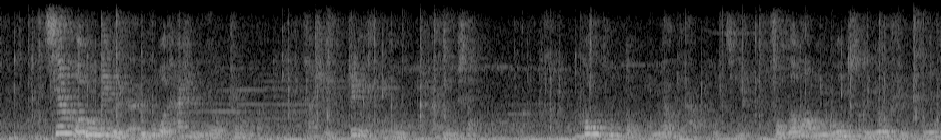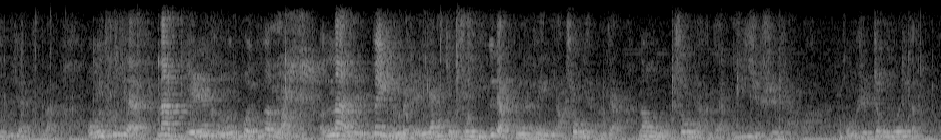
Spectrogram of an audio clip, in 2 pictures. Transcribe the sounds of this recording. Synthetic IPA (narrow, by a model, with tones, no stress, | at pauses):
t͡ɕʰjɛ˥nxwɤ˧˥t̪ʊ˥˧ŋne˥˩ɡə˩ɻə˧˥nɻu˧˥kwɔ˨˩t̪ʰa˥ʂɻ̩˥˩me˧˥ɪjo˨ʊʈ͡ʂɤ˥˧jd̪ə̰˩t̪ʰa˥ʂɻ̩˥˧ʈ͡ʂɤ˥˩ɡə˩xwɤ̰˧˥t̪ʊ˥˩ŋʰ˨a˥ʂu˧˥ɕjɑ˥˩ʊ˧˩˧ə˦˩ | xxɤ˧˥t̪ʊ˥˧ŋt̪ʰu˥˩t̪ʊ˨˩ŋwɔ˨˩mə˦˥jɑ˥˩ʊke˨˩t̪ʰa˥pʰṵ˨˩t͡ɕi˥˩fo˨˩ʊt͡sɤ˧˥wɑ˥˩wɔ˨˩mə˦nkʊ˥ŋsɹ̩˥˩d̪ə˩jo˥ʊʂɻ̩˥˩i˨˩ʈ͡ʂʊ˥ŋkwɔ˧˥tʰu˥ɕɥɛ˨˩nʈ͡ʂʰu˥la˧˥ɪ | wɔ˨˩mə˦nt̪ʰu˥ɕjɛ˨˩lna˥˩pjɛ˧˥ɻə˧˥nkʰɤ˨˩nɤ˧˥ŋxwwə˥˩nlə̰˨˩˧ | na˥˩we˥˩ɪʂə˧˥mə˧ɻə˧˥nja˥˧t͡ɕjo˥˩ʊʂo˥ʊi˧˥ɡə˧t̪jɑ˨˩kʊ˥ŋɥɛ˧˥nfe˥˩ni˨˩jɑ˥˩ʊʂo˥ʊljɑ̰˧˥ŋ˥t̪jɑ̰˨˩˦na˥˩m˧˩wʂo˥ljɑ˧˥ŋ˥t̪jɑ˨˩i˥t͡ɕy˥˧ʂɻ̩˥˩ʈ͡ʂʰɑ˨˩ŋlɐ˦ | wɔ˨˩mə˦ʂɻ̩˥˧ʈ͡ʂɤ˥˧ŋt̪we˥ɪd̪ə̰˨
